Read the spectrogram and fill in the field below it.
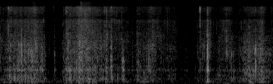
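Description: Butter knife slicing through the plastic packaging of a Witeden 3x3x5 puzzle cube, a close run of crinkling, tearing crackles and scraping plastic with short sharp snaps near the end.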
